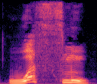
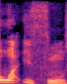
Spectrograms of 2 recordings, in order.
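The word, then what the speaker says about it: وَاسْمُ: Wasmu. On ne dit pas wa ismu. Ça c'est une erreur. Non. On dit wasmu. On passe du waw direct au sin.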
